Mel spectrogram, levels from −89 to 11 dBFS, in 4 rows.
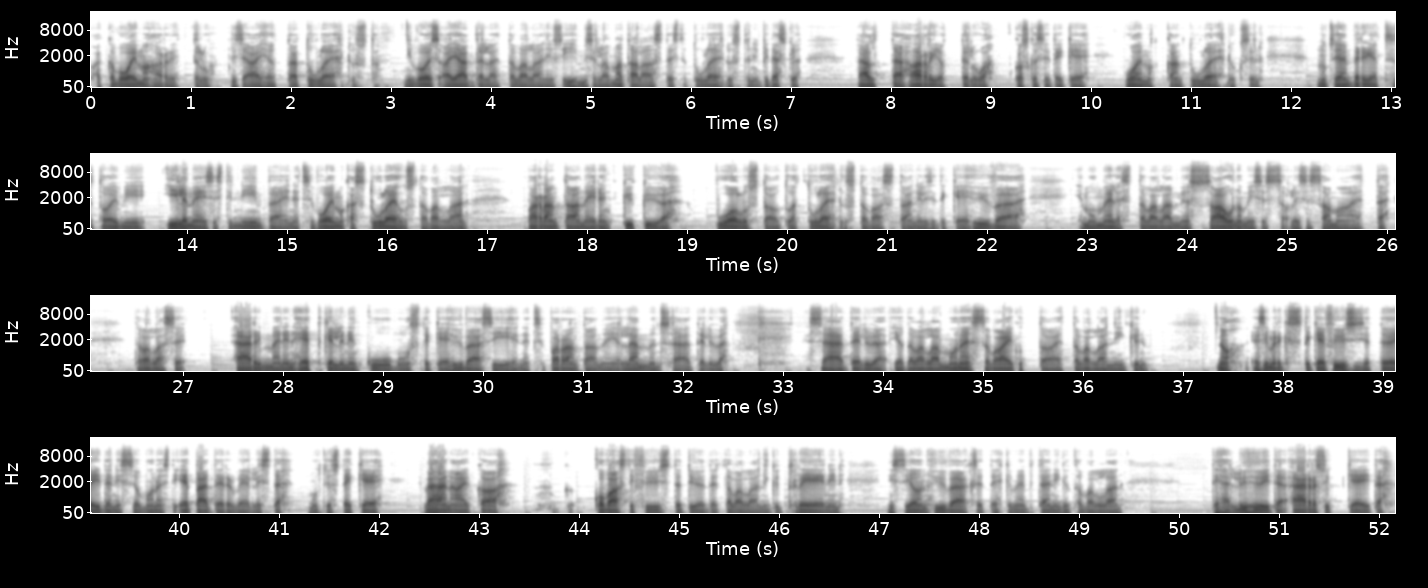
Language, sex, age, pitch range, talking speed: Finnish, male, 30-49, 90-95 Hz, 130 wpm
